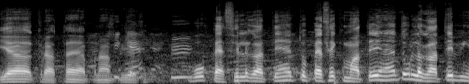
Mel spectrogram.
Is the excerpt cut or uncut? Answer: uncut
